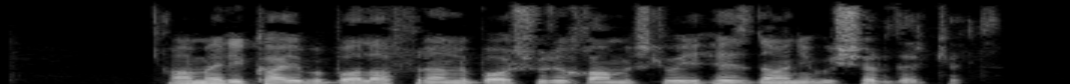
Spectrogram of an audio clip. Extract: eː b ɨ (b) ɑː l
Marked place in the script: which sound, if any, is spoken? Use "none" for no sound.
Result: b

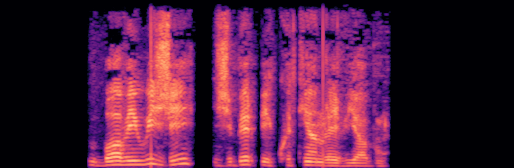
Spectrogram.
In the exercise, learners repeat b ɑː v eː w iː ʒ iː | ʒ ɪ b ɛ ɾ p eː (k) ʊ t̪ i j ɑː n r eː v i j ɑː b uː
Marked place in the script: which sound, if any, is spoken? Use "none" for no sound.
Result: kʰ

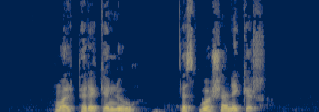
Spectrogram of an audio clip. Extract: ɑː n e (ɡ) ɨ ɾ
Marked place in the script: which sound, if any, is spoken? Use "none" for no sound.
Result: k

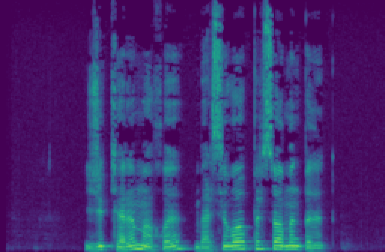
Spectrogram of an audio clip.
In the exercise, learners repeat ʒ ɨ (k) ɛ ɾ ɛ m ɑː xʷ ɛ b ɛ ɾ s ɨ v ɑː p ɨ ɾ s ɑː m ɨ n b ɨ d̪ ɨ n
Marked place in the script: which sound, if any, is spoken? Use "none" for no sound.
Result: kʰ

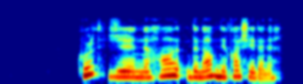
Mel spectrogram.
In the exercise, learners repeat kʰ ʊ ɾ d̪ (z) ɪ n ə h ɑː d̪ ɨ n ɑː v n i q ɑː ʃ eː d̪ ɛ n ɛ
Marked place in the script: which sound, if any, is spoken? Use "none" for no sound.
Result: ʒ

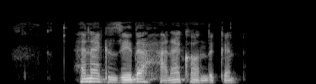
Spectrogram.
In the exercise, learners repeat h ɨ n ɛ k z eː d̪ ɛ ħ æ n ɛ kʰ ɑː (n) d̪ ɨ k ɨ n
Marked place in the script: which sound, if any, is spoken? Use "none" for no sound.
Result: n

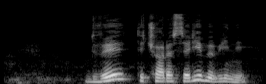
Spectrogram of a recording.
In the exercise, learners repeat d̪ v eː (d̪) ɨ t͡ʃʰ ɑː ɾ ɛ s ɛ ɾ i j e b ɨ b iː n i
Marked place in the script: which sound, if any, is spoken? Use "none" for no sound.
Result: t̪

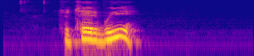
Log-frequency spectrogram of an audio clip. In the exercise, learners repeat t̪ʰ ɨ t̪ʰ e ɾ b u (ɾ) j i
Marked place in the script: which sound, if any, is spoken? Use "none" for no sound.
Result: none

